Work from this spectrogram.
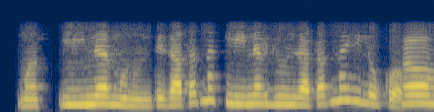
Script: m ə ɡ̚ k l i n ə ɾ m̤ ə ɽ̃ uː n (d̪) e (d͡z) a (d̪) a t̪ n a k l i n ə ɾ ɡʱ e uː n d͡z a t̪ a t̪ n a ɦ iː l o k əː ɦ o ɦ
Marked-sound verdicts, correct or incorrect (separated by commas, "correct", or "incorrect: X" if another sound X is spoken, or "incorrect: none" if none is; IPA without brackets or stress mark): incorrect: t̪, correct, incorrect: t̪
